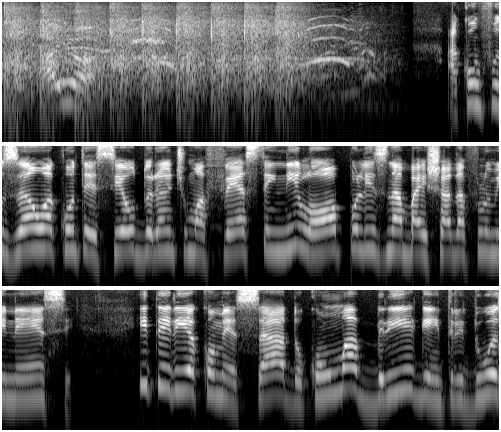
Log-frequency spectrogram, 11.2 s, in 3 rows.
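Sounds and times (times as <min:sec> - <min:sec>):
gunshots fired in a crowded square: 0:00.0 - 0:02.6
speech: 0:00.4 - 0:01.0, 0:03.5 - 0:11.1.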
